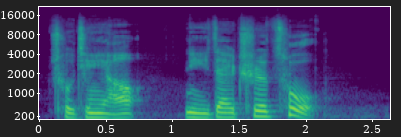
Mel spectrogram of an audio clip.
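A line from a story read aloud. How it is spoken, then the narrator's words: Cool, indifferent. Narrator (Chinese): 轩辕志神情淡淡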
